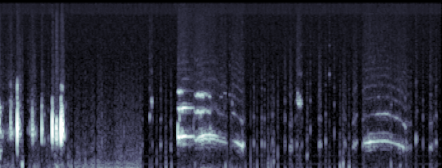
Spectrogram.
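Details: Kitten from a group of temple cats living in nature, screaming: quick clicky bursts in the first second, then a harmonic wavering meow near three seconds and a softer, fainter meow near six seconds.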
